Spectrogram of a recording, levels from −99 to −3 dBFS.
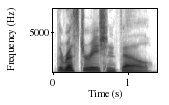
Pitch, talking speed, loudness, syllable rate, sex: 180 Hz, 130 wpm, -19 LUFS, 4.8 syllables/s, female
